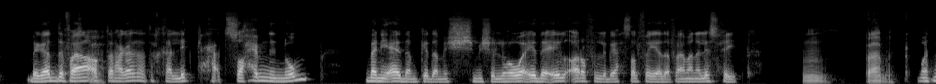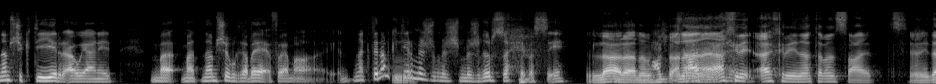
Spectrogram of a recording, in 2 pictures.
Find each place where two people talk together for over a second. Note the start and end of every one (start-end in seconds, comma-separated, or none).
15.5-16.9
